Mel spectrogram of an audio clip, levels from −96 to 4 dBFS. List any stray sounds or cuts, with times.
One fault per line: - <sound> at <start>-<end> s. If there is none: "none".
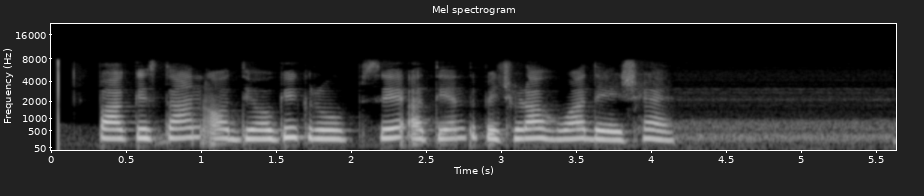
none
